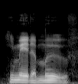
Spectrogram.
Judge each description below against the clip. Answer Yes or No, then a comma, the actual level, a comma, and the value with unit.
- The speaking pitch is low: Yes, very low, 95 Hz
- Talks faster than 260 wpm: Yes, fast, 305 wpm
